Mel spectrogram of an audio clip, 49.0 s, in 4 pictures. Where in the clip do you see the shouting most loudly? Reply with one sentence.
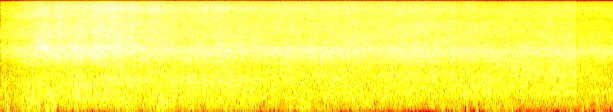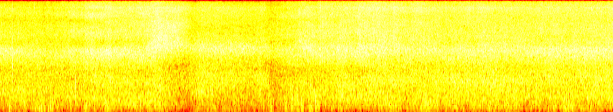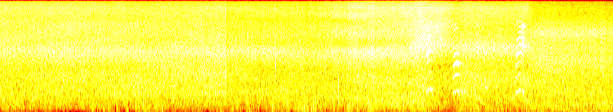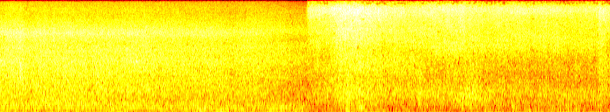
The volume of the shouting peaks at 34 seconds.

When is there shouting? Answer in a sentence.
The shouting can be heard from 33.0 to 35.2 s.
